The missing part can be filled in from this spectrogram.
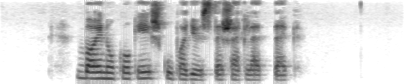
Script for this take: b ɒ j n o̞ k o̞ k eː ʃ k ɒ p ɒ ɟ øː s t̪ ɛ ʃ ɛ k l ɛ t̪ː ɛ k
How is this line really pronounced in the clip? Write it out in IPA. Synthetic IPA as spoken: b ɒ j n o̞ k o̞ k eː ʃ k u p ɒ ɟ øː s t̪ ɛ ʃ ɛ k l ɛ t̪ː ɛ k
